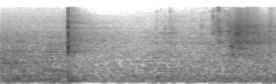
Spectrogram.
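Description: A single sharp clink about half a second in as a pint glass is knocked into the mixing tin to close the shaker, followed by a faint brief rustle near the end.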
